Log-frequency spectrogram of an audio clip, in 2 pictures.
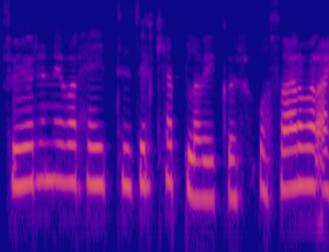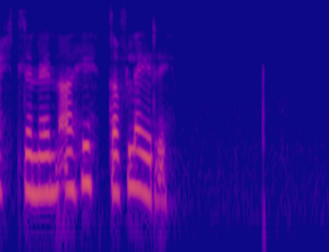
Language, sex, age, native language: Icelandic, female, 20-29, Icelandic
